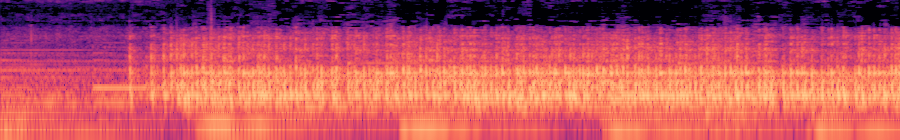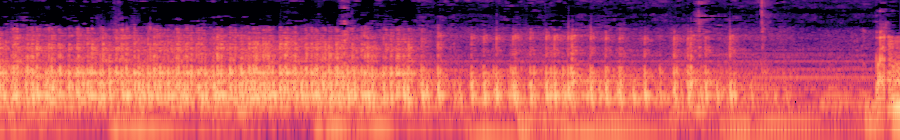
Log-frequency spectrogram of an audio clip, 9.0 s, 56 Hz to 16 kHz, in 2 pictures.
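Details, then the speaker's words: Needle EMG during minimal voluntary activation in a woman with chronic bilateral facial paralysis of two years; rough, crackly, rapidly repeating polyphasic motor unit potentials about 20 ms long, indicating chronic reinnervation. "vean ustedes potenciales con una duración tremenda y si estamos en una ventana de 10 milisegundos por división pero usted es que estos potenciales iniciando de acá hasta acá miden aproximadamente 20 milisegundos"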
